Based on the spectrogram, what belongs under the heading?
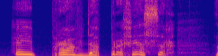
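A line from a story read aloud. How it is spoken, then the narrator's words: Choked babbling. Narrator (Russian): залепетал он, держась рукой за горло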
